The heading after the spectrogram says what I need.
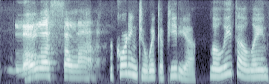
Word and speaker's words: Falana: How do you pronounce her name? Lola Falana.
